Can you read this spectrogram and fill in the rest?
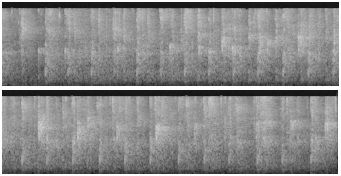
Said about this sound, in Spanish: Pues sean todos bienvenidos, un fuerte aplauso por favor, fuerte que se escuchen.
